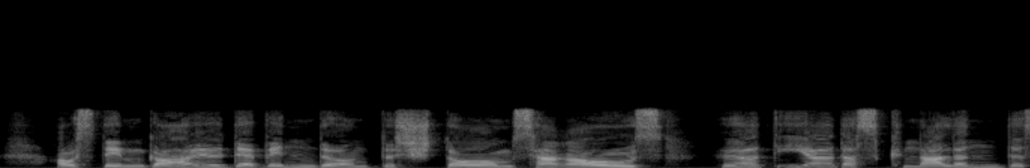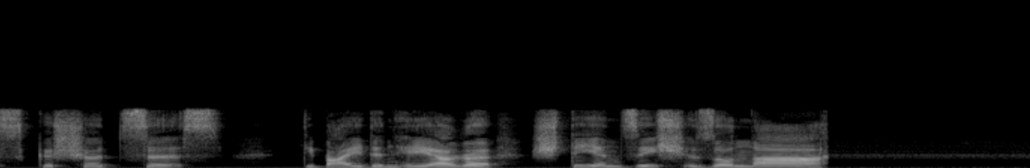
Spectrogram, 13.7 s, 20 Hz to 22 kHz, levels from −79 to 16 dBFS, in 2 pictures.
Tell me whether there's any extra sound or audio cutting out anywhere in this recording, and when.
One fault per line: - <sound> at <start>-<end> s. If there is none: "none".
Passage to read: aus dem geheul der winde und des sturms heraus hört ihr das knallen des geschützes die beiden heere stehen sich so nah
none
